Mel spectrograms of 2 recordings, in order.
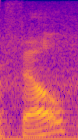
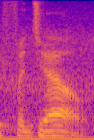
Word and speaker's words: Fjell: more like 24 millimeters is it pronounced for gel or fell it's technically supposed to be for gel but someone donated five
